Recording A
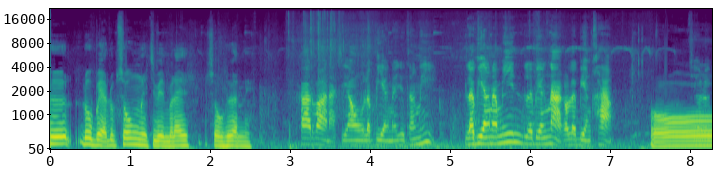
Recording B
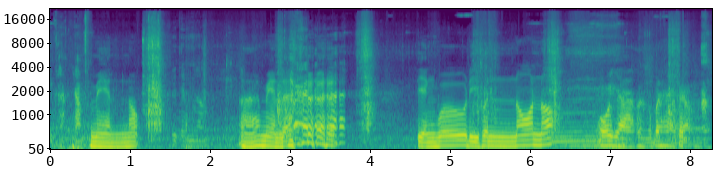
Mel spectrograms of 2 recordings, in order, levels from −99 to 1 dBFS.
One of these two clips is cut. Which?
B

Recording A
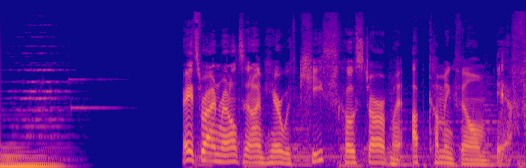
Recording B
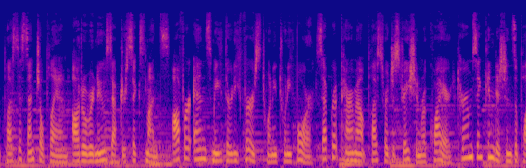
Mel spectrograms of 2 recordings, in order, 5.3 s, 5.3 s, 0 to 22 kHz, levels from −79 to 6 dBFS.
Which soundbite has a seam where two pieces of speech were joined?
A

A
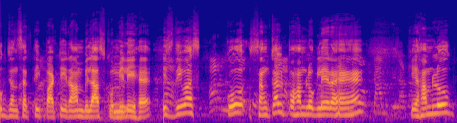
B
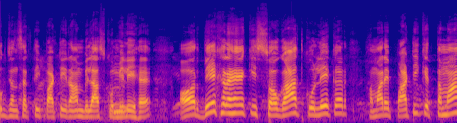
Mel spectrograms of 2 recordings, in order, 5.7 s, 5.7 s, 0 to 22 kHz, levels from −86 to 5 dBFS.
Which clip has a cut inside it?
A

